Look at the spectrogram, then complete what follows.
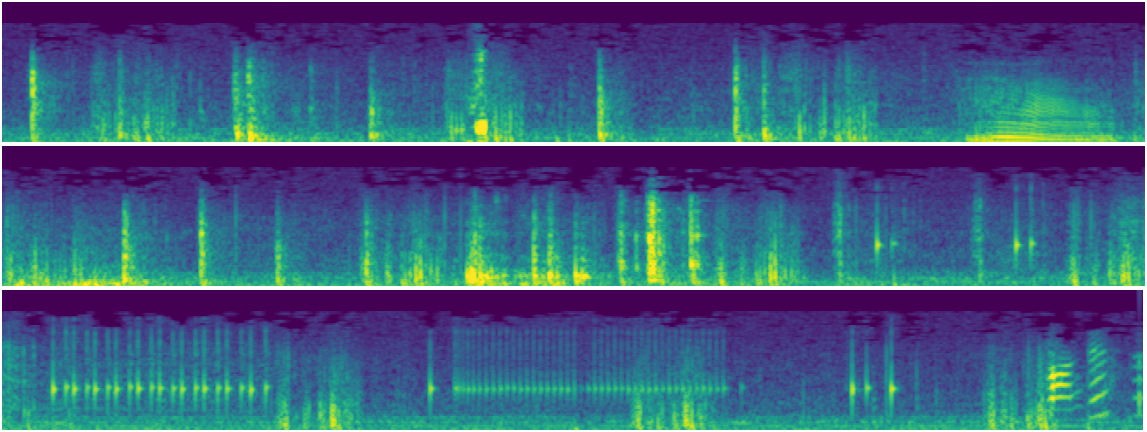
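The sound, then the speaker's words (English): A penthouse apartment door on the Sunset Strip creaks open with a slow, wavering groan, surrounded by taps and thuds, followed later by steady telephone-like tones. “I found the apartment door open. First I looked in, then I went in.”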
